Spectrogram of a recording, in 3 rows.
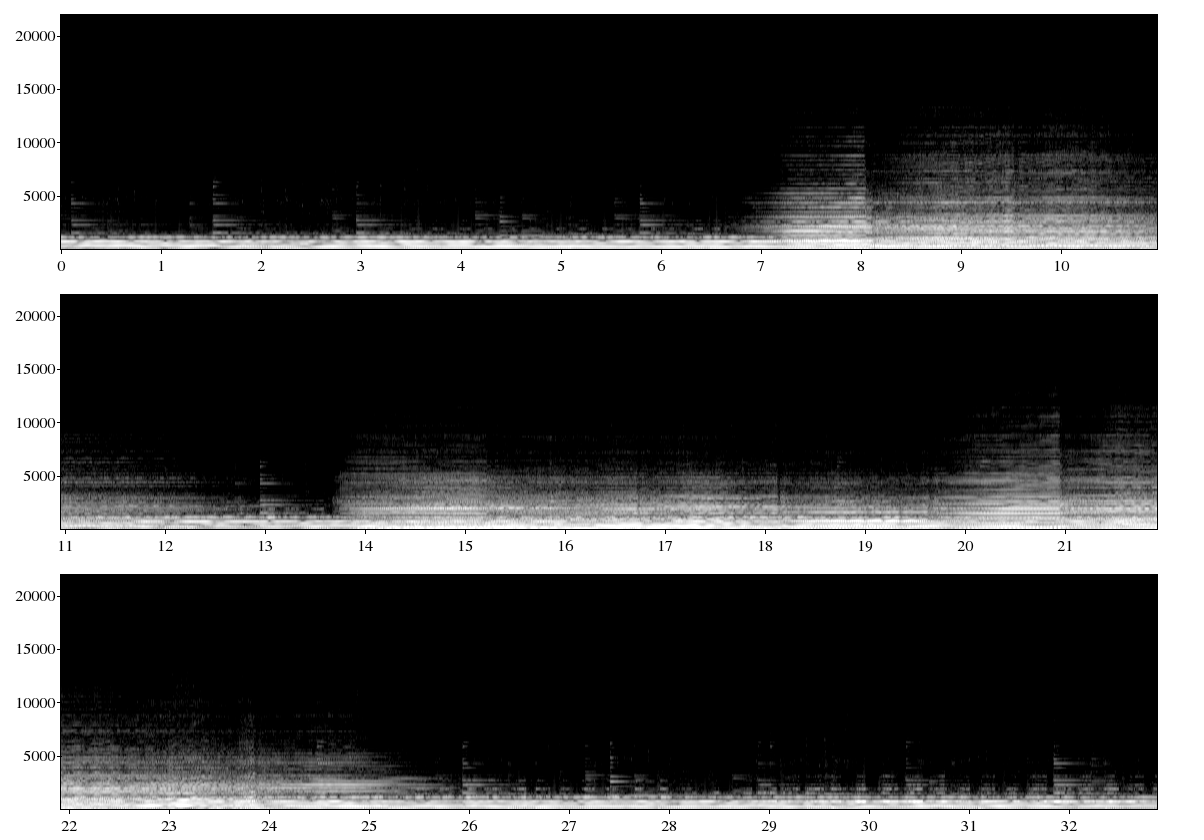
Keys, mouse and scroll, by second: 0.5-5.5 alt+shift+drag, 7.4 Tab, 11.7 Delete, 12.1 click, 13.9 e, 15.6 click, 16.3 Tab, 17.3-19.2 drag, 19.7 ctrl+alt+click, 20.3 alt+click, 21.0 click, 21.8 r, 22.1 y, 23.9-25.7 ctrl+alt+drag, 25.7 ctrl+s, 26.4-31.8 ctrl+alt+drag, 31.9 click.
